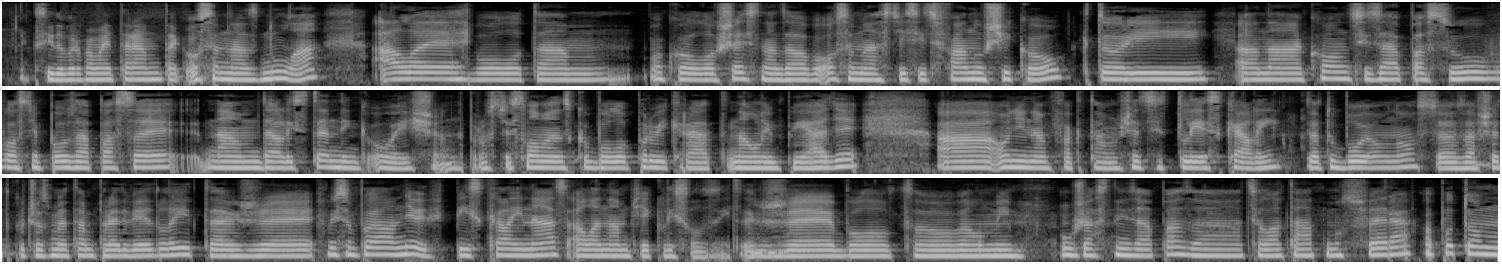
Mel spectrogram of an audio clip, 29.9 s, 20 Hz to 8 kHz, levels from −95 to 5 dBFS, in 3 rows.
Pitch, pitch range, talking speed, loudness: 175 Hz, 170-185 Hz, 140 wpm, -25 LUFS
